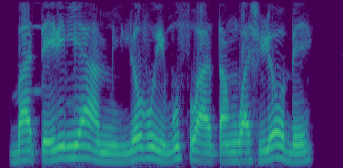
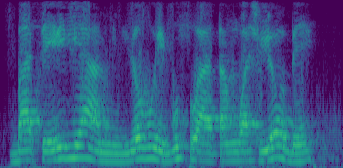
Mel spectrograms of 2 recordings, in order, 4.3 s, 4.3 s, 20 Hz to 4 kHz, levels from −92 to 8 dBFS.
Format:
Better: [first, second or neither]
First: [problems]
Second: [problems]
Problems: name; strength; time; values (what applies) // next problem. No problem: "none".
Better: first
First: none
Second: noise reduction (neural separator model SepFormer DNS4)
